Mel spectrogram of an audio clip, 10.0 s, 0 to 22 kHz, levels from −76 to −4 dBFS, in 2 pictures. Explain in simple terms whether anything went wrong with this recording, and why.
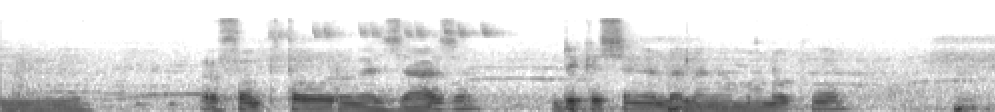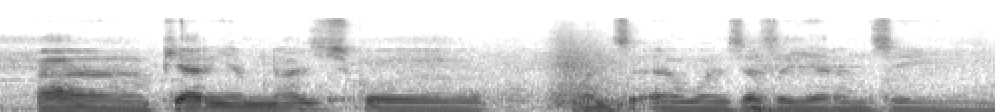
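Throughout, the speech has a rough hissy halo and a smeared, underwater sound, with nothing above 10.6 kHz. That is likely Nellymoser compression. Plain muffling would lack the hiss.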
